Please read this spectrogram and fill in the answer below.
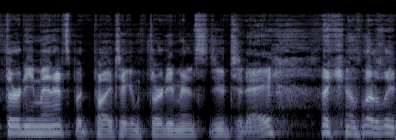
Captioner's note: laughs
